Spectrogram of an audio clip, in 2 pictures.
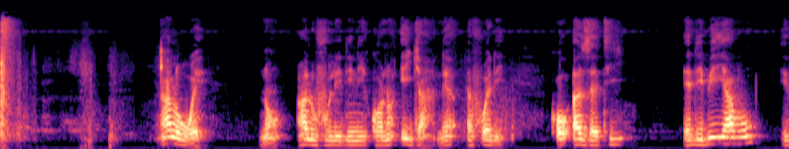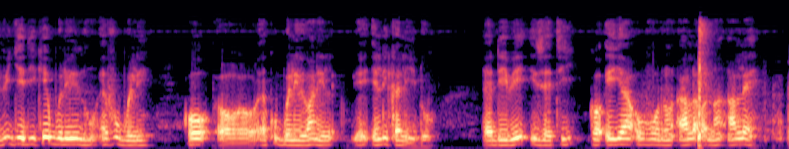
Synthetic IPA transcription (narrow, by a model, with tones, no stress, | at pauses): a˦lʊ˨wɛ˨ | nɔ̃˨a˨lʊ˨fo˨le˨dɪ˨nɪ̃˨kɔ˨nʊ̃˦ʔɪ˦d͡ʒa˨nɛ˨ɛ˦fʊ˦ɛ˦dɪ˨ | kʰɔ˦ʔa˨za˨tʰi˦ | ɛ˨dɪ˨bɪ˦ja˦vʊ˦ | e˨vi˦d͡ʒe˨di˦kʰe˦be˨le˨ɪ˦nʊ̰̃˨ʔɛ˦fʊ˦be˨le˦ | kʰʊ˦˨ | ɛ˦˨kʊ˦be˨le˨wa˦nɪ˨˦ | e˦li˦kʰa˨lɪ˨do˨ | ɛ˨dɪ˨bɪ˦ɪ˦za˨tʰi˦ | kɔ˦ʔe˦ja˦ʔʊ̰˦vʊ˦dʊ˨˦ɔ˨nã˦ʔa˦lɛ˦˨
